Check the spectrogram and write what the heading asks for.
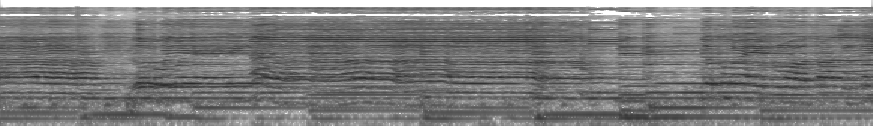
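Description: Two acoustic guitars played live with a man singing the melody over them.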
